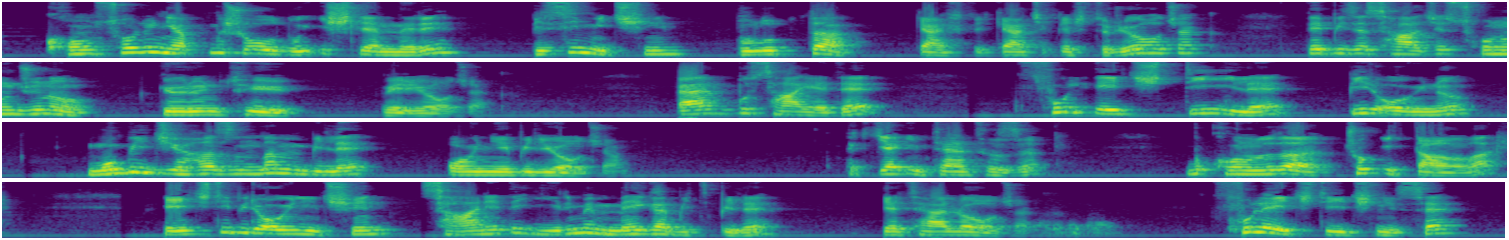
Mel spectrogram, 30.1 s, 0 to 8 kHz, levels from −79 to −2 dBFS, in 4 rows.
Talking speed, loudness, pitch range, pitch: 105 wpm, -16 LUFS, 105-160 Hz, 130 Hz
